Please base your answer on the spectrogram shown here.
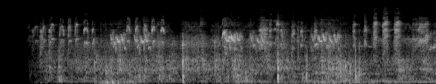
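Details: Lovebirds in a caged breeding colony with chicks, giving dense, overlapping shrill chirps and squeaky chatter, with scratching and clattering noises from the cage throughout.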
